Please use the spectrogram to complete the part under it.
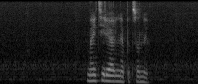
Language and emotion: Russian, neutral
